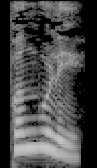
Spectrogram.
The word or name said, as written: ಪಂಗೋಳಿ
